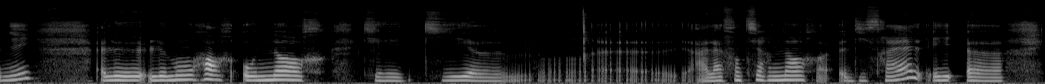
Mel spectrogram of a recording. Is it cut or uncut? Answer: uncut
